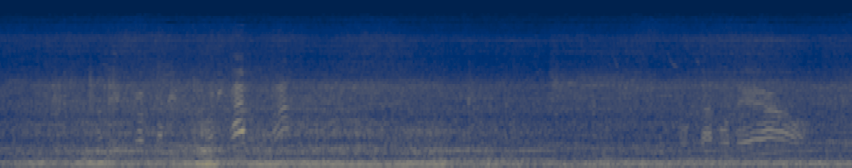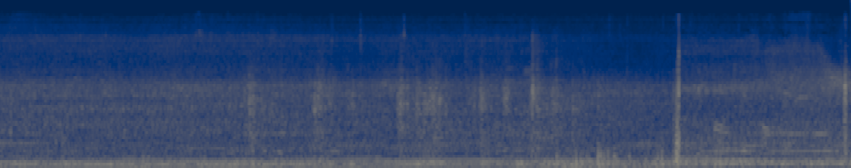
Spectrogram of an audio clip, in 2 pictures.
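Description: Diesel engine of a small dump truck labouring in second gear as it climbs a dirt ramp out of a pit, heard from a distance as a steady low drone. The drone is strongest in the first few seconds and then eases.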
